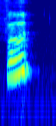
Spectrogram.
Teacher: What happens to that final D? We just cut it off.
